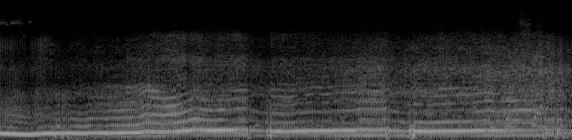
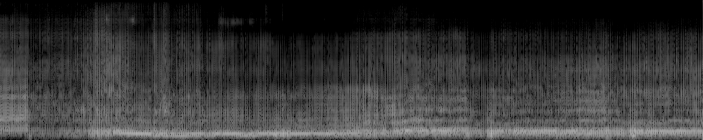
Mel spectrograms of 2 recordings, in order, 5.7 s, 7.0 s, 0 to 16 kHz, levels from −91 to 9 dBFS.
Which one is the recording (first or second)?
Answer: first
